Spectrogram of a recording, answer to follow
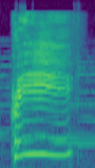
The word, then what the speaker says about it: Cree: And his name isn't just Cree, it's actually like a bird sound, like Cree.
